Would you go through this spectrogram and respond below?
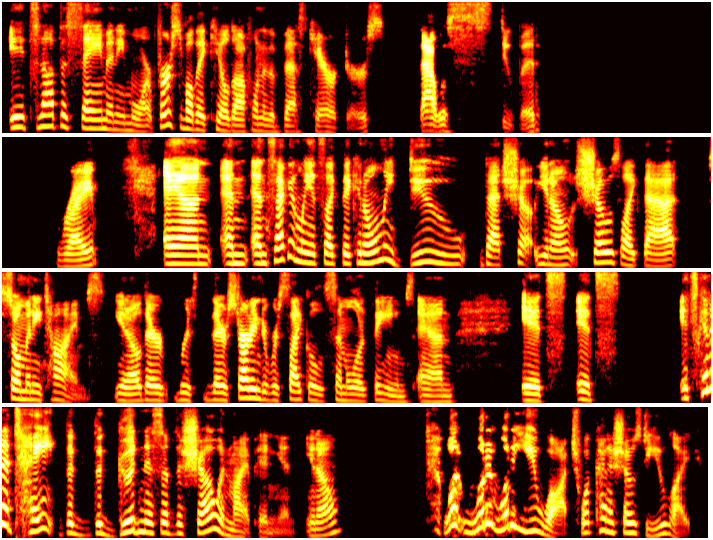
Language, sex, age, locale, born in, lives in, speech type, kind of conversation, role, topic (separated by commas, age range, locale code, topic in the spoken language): English, female, 45-49, en-US, United States, United States, conversation, unstructured, none, Why do some TV shows become so popular?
